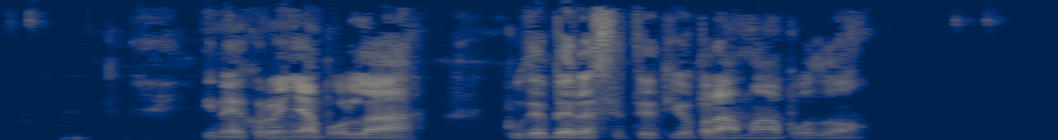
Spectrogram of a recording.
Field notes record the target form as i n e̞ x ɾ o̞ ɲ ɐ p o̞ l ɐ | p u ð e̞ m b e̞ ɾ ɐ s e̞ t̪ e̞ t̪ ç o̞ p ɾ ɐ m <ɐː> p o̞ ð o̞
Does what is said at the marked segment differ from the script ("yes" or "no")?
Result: no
